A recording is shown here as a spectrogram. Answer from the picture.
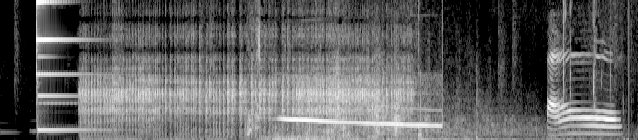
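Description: A bell-like ding, then music with a long falling whistle tone. Near the end a cat meows once.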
